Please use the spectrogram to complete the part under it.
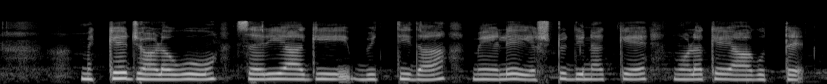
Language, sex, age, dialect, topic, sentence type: Kannada, female, 18-24, Central, agriculture, question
